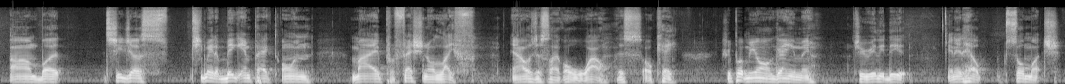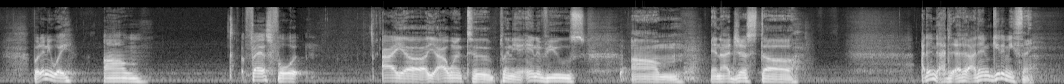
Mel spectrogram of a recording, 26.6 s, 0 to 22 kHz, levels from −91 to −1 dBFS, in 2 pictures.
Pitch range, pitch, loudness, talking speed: 90-110 Hz, 100 Hz, -14 LUFS, 140 wpm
